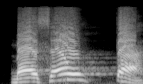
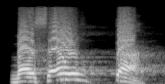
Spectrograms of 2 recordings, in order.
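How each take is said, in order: Both takes have the same delivery.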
